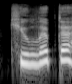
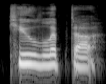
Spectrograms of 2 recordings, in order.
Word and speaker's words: Qulipta: of brand name drugs culipta has only three syllables the emphasis is on the second syllable lip culipta there's nothing particularly tricky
